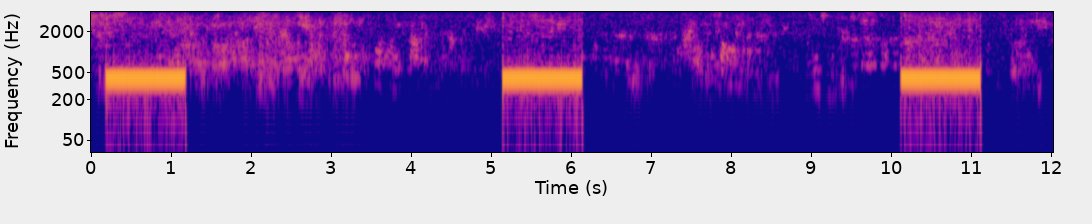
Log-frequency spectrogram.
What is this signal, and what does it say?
Ringback tone (Europe, 425 Hz), with speech.
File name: out- -2019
